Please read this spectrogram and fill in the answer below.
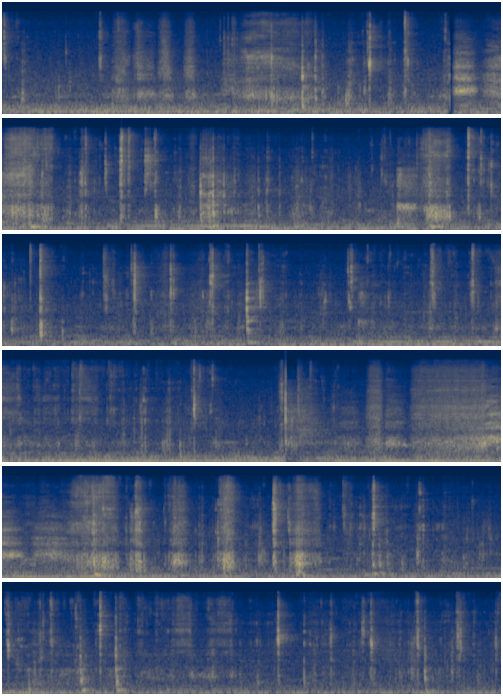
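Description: Close-miked eating of noodles and broth with chopsticks: chewing and mouth sounds with a few longer slurp-like rushes, and many short sharp clicks of the chopsticks against the plastic bowl.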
